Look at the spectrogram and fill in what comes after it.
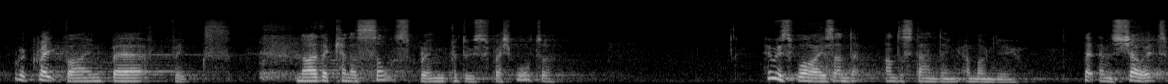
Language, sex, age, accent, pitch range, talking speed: English, male, 50-69, British, 145-190 Hz, 125 wpm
